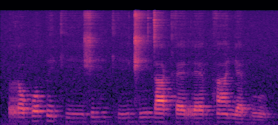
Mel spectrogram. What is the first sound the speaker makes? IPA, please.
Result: r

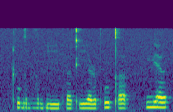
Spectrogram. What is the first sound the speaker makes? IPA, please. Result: ʈʰ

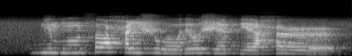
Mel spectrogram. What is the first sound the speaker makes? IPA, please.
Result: bʲ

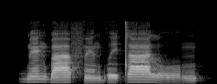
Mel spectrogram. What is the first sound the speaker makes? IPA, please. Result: ɡ͡b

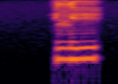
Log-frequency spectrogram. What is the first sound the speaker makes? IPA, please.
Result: l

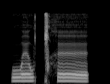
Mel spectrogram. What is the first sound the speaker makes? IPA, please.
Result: w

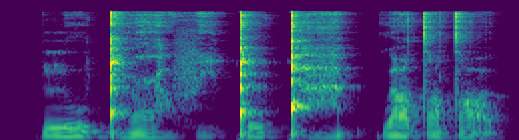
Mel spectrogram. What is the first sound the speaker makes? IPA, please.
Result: n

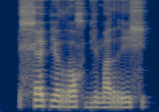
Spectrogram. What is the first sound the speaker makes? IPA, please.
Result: x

